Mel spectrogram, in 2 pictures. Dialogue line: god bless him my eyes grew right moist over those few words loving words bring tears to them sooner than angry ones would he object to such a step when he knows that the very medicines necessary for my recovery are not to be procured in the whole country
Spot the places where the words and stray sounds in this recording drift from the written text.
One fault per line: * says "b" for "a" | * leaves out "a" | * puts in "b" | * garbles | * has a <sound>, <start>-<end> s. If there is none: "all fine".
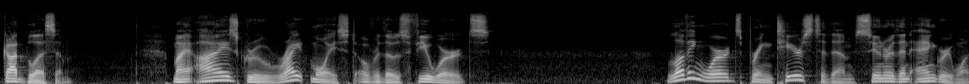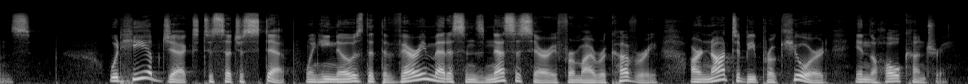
all fine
